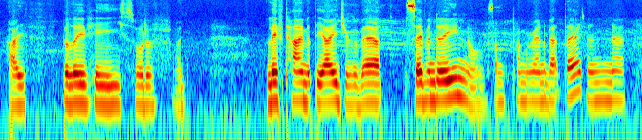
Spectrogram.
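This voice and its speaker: A woman with an Australian accent speaks at a fairly slow pace in a fairly low pitch, her dark, mellow tone held in a monotone, flat intonation broken by long, frequent pauses. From Port Fairy, Victoria, Australia. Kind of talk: oral history interview.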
